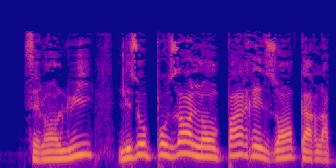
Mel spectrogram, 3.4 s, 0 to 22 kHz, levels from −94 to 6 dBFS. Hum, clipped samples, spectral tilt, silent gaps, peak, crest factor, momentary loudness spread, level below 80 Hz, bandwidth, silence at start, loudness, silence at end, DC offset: none; under 0.1%; -6 dB/octave; none; -10 dBFS; 16 dB; 6 LU; -64 dBFS; 11.5 kHz; 0.25 s; -26 LUFS; 0.05 s; under 0.1%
